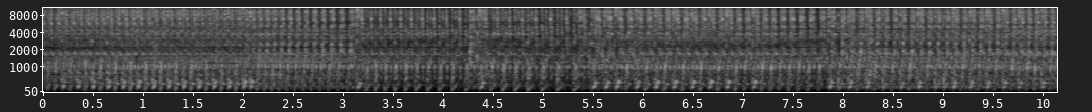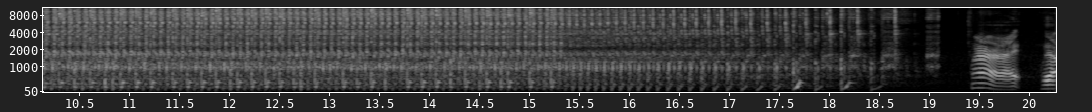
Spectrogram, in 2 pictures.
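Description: A Manco go-kart engine runs loud and steady after a cold start, a fast, even putter that holds for about seventeen seconds before it sputters, cuts out and leaves a few scattered knocks.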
